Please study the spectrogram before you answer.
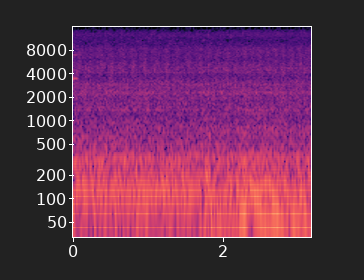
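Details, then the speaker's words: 2004 Citroen C4 1.4 petrol (KFU) with injector/purge open-circuit codes. With voltage fed directly, it starts straight away and idles steadily and evenly with no misfire. It shuts down when that feed is removed, so relay number two is suspected faulty. "let's start the engine and Bank on straightaway as you can hear running"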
